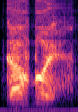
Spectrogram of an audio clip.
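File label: Speech, Russian, AWACS; Callsign; Cowboy; DCS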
